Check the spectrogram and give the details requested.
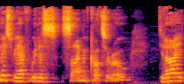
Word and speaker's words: Simon Coterill: a partner on this we have with us simon cottero did i pronounce it correctly yes thank you yes who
